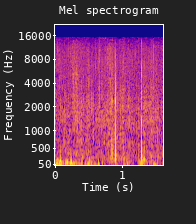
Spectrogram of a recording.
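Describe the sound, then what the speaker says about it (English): Soft, faint rain patters on an umbrella overhead while walking the Camino de Santiago, scattered irregular taps and a couple of sharper drops over a low background hiss. "Well, the rain got worse"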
